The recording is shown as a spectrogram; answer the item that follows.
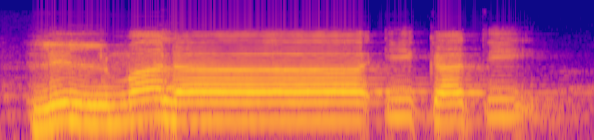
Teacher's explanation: لام کے اوپر کھڑی زبر اور مد ہے، اس کو لمبا کرنا ہے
